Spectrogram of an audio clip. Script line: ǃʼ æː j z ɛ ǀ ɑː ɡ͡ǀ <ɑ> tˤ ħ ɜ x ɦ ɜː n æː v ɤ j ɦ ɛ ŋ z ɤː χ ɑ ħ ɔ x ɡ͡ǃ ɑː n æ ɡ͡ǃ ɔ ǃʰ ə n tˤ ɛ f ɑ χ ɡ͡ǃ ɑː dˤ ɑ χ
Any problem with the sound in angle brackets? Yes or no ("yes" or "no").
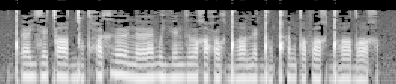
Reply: yes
